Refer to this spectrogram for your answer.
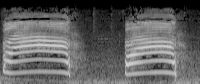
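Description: Two drawn-out, moaning yowls from a domestic cat, each held steady for over a second and dipping slightly as it ends. The yowl signals worry, discomfort, territorial concern or mating issues.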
